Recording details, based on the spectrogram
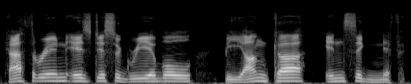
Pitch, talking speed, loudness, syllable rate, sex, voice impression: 140 Hz, 75 wpm, -20 LUFS, 4.4 syllables/s, male, masculine, adult-like, middle-aged, slightly thick, tensed, slightly powerful, slightly bright, slightly hard, clear, fluent, slightly cool, very intellectual, sincere, calm, slightly mature, slightly friendly, slightly reassuring, slightly unique, elegant, slightly sweet, slightly lively, slightly kind, slightly modest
